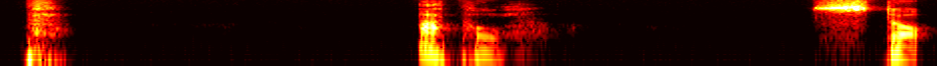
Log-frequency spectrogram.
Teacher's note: the sound of the voiceless consonant, example P, comes only from the mouth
